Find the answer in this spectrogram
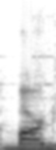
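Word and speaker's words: Barq's: Yeah, Bargs with a hard G. We don't call it barks around here. I will die on the hill.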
